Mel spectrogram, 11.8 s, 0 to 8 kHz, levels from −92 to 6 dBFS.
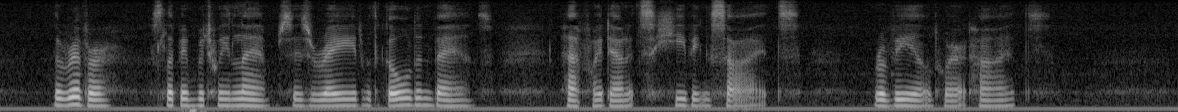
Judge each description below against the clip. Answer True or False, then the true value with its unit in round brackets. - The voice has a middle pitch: True (155 Hz)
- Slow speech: True (85 wpm)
